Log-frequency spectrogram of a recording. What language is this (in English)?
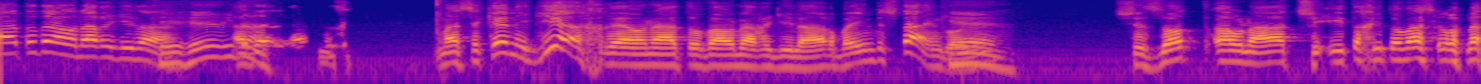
Hebrew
